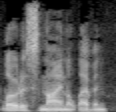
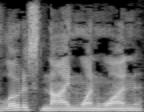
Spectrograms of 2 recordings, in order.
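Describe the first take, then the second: First: The number is said as nine-eleven. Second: The number is said as nine-one-one. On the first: It refers to the date of the 2001 attacks. The speaker calls it wrong. "not Lotus 911 ... that mistake gets made" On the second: It refers to the emergency phone number. The speaker calls it right. "It's Lotus 911, like what you dial in an emergency"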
